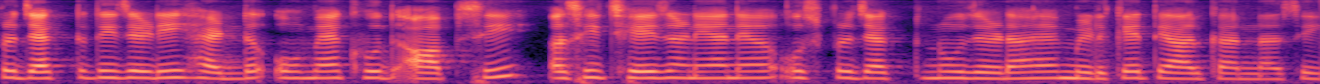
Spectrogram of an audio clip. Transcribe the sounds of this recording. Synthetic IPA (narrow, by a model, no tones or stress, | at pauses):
pɾəd͡ʒɛːk̚ʈd̪iːd͡ʒeːɽiːɦɛːɖoːmɛ̃ːkʰʊd̪a̰ːpsiːəsĩːt͡ʃʰeːd͡ʒəɽejãːneːʔʊspɾəd͡ʒɛːk̚ʈnũːd͡ʒeːɽaːɦɛːmɪlkeːt̪jaːɾkəɾnaːsiː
